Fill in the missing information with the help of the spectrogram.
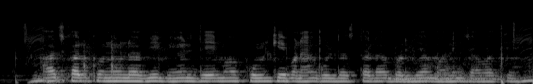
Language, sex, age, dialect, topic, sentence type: Chhattisgarhi, male, 18-24, Western/Budati/Khatahi, agriculture, statement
